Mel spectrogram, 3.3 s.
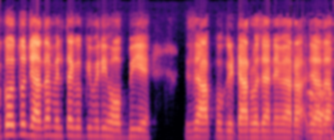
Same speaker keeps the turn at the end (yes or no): no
